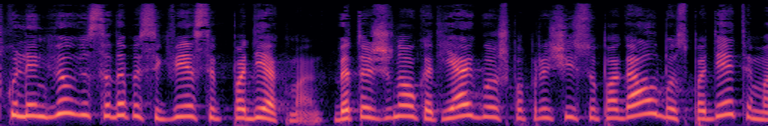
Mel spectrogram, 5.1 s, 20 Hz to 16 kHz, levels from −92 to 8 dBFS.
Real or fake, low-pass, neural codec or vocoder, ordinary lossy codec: fake; 14.4 kHz; autoencoder, 48 kHz, 128 numbers a frame, DAC-VAE, trained on Japanese speech; MP3, 64 kbps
